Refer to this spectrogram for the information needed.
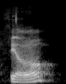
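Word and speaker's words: Fiorot: I know we have high expectations for Fioro. Is that how you say it? – Yeah. – Fioro. – It's Fioro. Fioro.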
